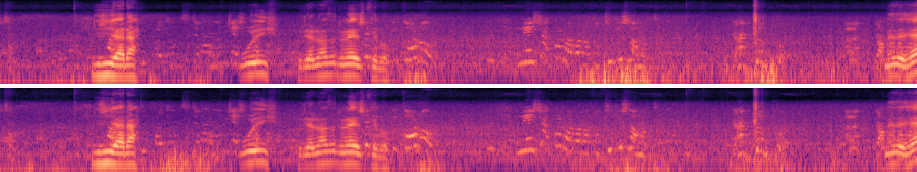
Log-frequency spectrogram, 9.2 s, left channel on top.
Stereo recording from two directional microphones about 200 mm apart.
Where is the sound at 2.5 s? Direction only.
15° left (ahead or behind).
